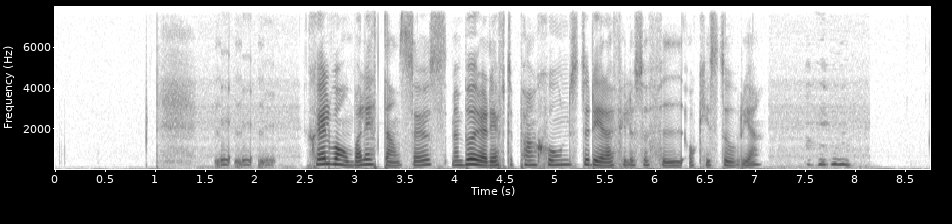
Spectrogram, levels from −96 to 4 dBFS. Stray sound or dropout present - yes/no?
yes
